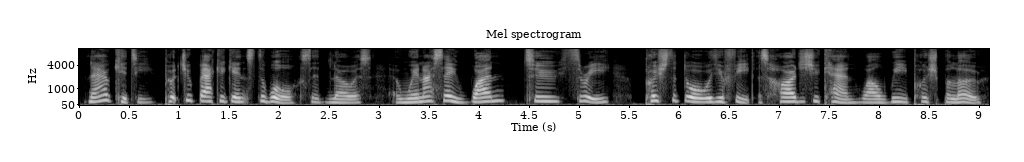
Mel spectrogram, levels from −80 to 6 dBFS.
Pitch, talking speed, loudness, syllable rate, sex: 230 Hz, 210 wpm, -19 LUFS, 4.7 syllables/s, female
